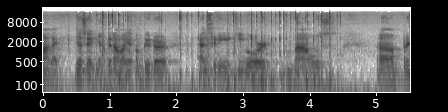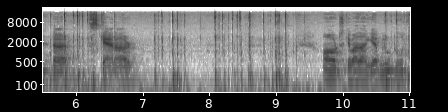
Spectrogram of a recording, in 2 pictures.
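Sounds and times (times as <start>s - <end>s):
man talking: 0.0s - 4.4s, 5.0s - 7.0s, 9.7s - 11.0s
keyboard typing clicks: 7.2s - 9.4s.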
